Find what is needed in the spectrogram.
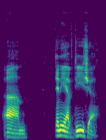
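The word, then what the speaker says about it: Deni Avdija: I guess the guys that you kind of hear some stuff about from time to time is LaMelo Ball, Denny Avdijila. I'm butchering his name. I should have pulled that up before I attempted it. Denny Avdija. There we go.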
